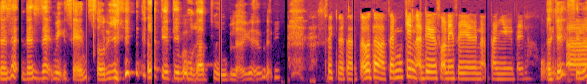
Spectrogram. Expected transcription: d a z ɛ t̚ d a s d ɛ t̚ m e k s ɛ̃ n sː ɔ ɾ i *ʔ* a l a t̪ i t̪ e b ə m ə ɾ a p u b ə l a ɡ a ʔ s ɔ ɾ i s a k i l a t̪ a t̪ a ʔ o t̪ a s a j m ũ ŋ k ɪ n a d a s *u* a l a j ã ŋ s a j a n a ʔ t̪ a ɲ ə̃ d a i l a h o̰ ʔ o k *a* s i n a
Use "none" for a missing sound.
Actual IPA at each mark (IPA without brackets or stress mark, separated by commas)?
k, o, e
